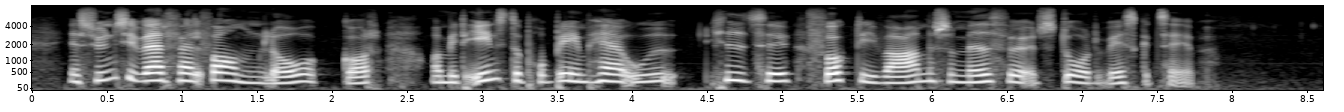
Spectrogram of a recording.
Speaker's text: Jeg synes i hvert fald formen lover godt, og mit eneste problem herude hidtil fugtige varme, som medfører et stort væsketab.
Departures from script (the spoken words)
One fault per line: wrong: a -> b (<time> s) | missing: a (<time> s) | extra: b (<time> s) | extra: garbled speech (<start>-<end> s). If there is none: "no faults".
no faults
